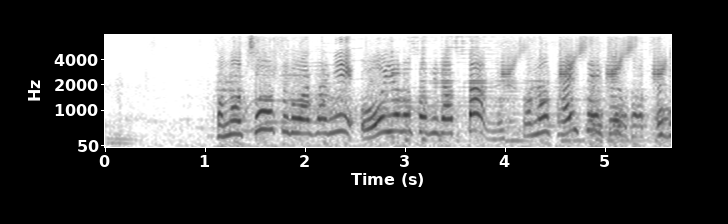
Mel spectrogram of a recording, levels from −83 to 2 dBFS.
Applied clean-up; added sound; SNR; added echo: neural separator model SepFormer DNS4.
